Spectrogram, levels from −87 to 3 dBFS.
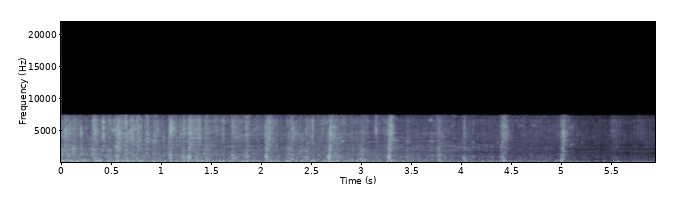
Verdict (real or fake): fake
